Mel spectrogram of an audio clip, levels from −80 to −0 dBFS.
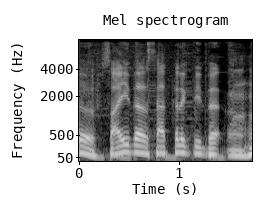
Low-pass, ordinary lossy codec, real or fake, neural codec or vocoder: none; none; real; none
